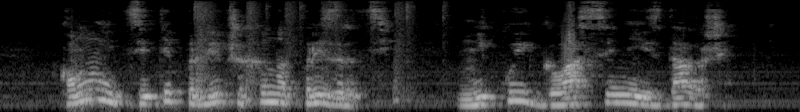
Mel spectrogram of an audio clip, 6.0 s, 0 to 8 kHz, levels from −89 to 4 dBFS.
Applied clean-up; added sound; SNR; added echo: none; Snare drum; 18 dB; none.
